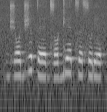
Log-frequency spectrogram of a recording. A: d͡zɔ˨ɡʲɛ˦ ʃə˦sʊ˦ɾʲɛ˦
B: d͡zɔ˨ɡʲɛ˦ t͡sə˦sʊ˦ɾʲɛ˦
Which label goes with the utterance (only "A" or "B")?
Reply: B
